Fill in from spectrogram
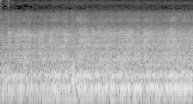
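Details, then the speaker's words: Diesel truck sitting a month on low uncharged batteries, two-year-old parts-store replacement starter, after glow plugs: heavy sluggish uneven cranking about three compression beats a second; slow cranking from worn starter and low batteries. "quite a bit for how long is it it's sitting considering it really wasn't too bad and unfortunately i am going to have to charge the batteries"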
